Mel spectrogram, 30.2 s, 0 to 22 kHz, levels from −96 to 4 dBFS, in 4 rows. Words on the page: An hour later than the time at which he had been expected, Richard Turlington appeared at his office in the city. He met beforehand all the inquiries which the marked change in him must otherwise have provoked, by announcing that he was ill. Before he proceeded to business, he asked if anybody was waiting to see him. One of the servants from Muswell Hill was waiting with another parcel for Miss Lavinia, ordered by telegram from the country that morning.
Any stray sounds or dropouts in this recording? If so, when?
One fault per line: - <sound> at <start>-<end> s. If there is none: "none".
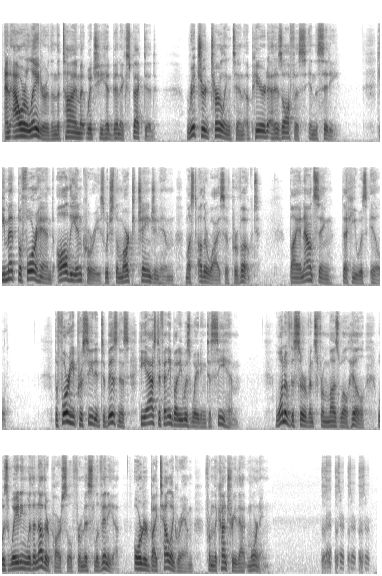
- laugh at 29.1-30.0 s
